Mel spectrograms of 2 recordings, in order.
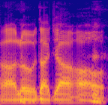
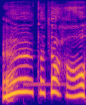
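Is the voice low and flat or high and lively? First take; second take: low, flat; high, lively. First: It is said in a low, flat voice. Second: It is said in a high, lively voice.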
